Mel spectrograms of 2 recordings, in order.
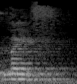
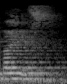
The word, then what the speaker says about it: knife: This is knife. And here K is silent. We start the word from N-I-F-E, knife. क्या बोलते हैं उसे? N-I-F-E is knife बोलते.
